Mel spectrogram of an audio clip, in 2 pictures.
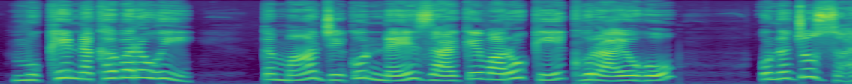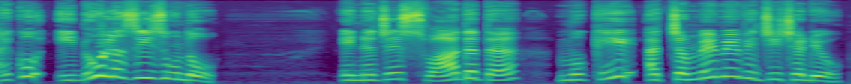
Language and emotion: Sindhi, surprised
